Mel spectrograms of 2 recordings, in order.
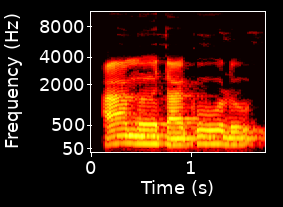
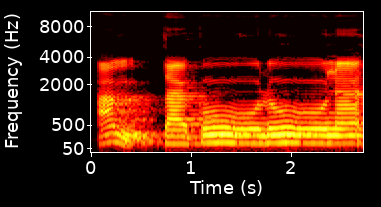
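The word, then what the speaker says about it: أم تقولون: pernah ee ya tidak tidak boleh kita mengucapkan huruf e di antara am sama takulu am takulu am takulu jadi itu tidak benar yang benar adalah kita harus membacanya dengan jelas am taquuluna Inna Ibrahim nah seperti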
